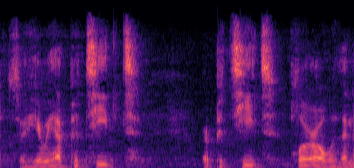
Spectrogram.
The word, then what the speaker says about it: petite: which are usually has which usually has a pronounced final consonant so here we have petite or petite plural with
